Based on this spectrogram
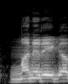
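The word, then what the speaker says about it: MGNREGA: तो budgetary policy are made for schemes like मनरेगा। बच्चों इसमें जी ना साइलेंट रहता है, हम जी साइलेंट रह के इसे मनरेगा पढ़ते हैं।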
